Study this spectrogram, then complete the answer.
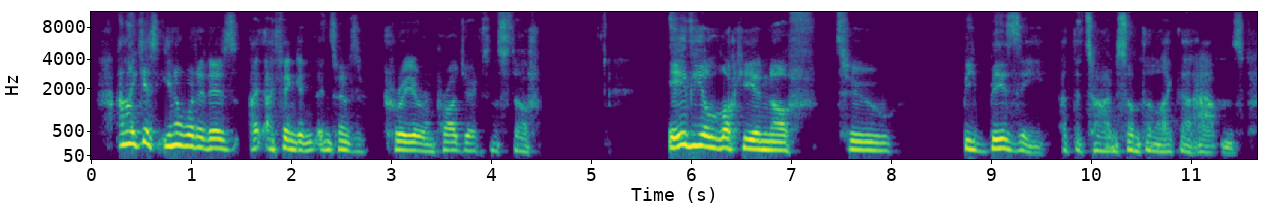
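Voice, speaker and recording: This man's voice is fairly high and somewhat breathy, with very wide pitch swings. He speaks at a moderate pace, and his loudness rises and falls a lot. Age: 60s. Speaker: screenwriter and novelist. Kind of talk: casual interview chat.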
